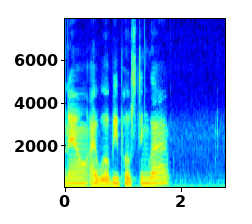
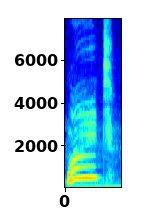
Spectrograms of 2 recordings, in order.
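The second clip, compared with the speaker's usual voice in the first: high shocked what; startled shriek of a question; surprised; 13 semitones higher than usual. Real, not acted. Sudden surprise in game.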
